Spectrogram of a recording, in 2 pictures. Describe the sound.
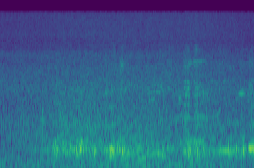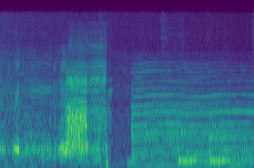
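Waves crash on a shoreline where thick forest comes straight down to the water, a steady rushing surf with one louder surge. Music begins near the end.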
